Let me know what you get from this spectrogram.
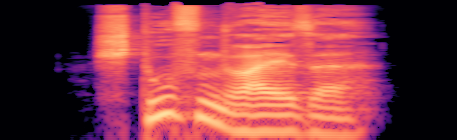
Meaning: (adverb) 1. gradually 2. progressively, incrementally; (adjective) step-by-step, stepwise, gradual, staged
- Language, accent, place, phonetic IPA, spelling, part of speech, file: German, Germany, Berlin, [ˈʃtuːfn̩ˌvaɪ̯zə], stufenweise, adverb / adjective, De-stufenweise.ogg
